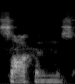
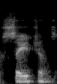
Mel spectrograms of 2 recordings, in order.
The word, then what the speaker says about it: sachem: are more properly called, sachems or sachems. I've heard it pronounced both ways.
